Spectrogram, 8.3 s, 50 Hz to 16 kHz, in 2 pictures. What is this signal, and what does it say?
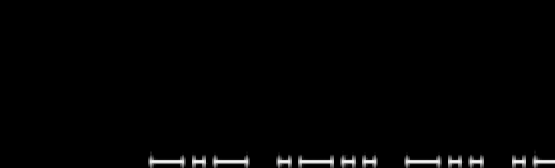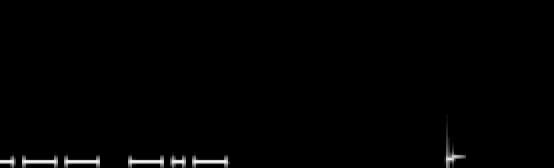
Morse code, heard as a keyed tone, about 15 wpm, 700 Hz. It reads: KLDJK
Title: Code Groups - 5 Letters - 15wpm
